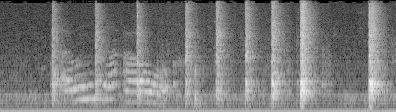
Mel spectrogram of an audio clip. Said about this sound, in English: Oi! No, if you bang and break your toys like that, I won't buy you any new ones.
